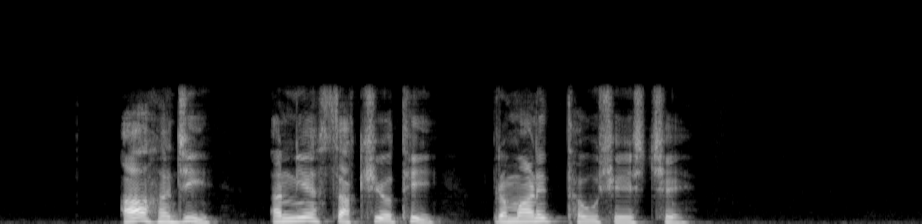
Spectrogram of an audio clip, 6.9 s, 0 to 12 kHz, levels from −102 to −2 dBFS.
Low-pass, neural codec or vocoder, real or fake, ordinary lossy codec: 7.2 kHz; none; real; none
